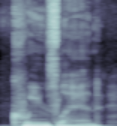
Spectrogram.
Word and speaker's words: Queensland: um just a note Queens land is pronounced literally as if it was written Queens land not a reduced Lun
